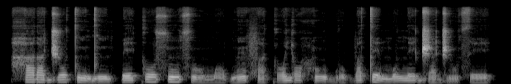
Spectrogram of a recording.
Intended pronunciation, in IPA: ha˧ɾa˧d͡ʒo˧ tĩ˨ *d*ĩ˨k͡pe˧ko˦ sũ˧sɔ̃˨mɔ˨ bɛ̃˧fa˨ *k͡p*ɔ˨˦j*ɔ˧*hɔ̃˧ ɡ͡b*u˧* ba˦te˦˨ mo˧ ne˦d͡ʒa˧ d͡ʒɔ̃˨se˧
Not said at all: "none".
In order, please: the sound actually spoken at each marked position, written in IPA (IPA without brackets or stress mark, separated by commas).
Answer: d, k, ɔ˧, o˧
